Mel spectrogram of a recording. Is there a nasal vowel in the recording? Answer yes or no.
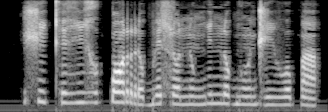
yes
